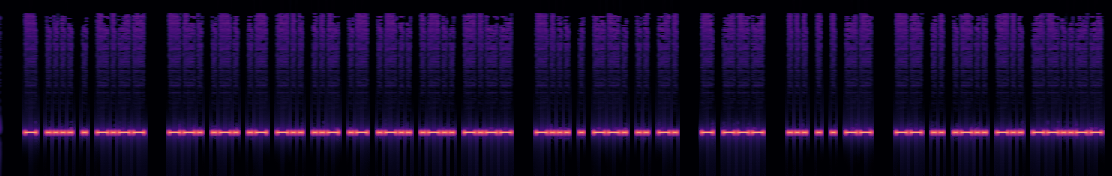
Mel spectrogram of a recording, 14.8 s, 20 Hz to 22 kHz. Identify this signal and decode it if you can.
Morse code, heard as a keyed tone, about 25 wpm, 1000 Hz. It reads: THEY GRADUALLY BEGIN TO SEEM MILD,
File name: qotdfiles / 25wpm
